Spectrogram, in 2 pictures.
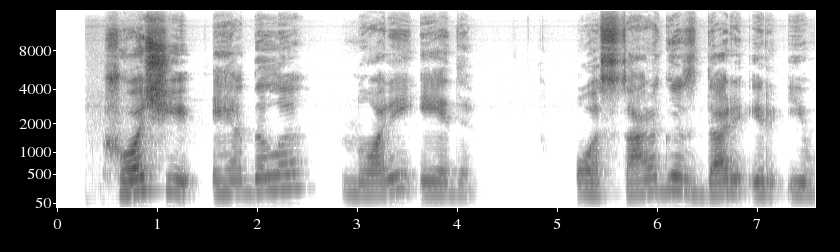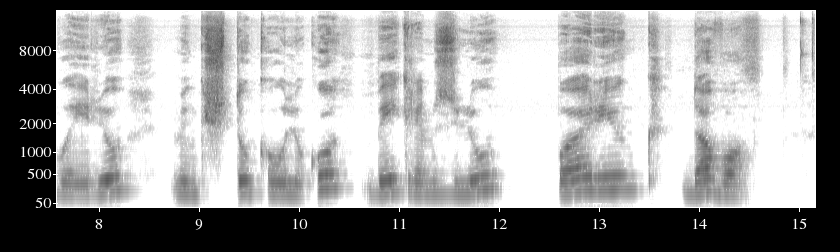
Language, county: Lithuanian, Klaipėda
